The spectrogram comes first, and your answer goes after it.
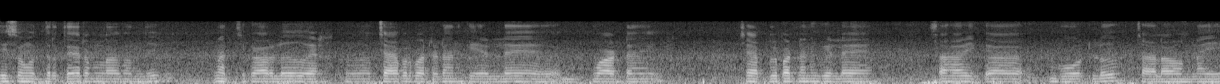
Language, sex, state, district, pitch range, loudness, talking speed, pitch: Telugu, male, Andhra Pradesh, Srikakulam, 125-130 Hz, -17 LUFS, 85 wpm, 130 Hz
